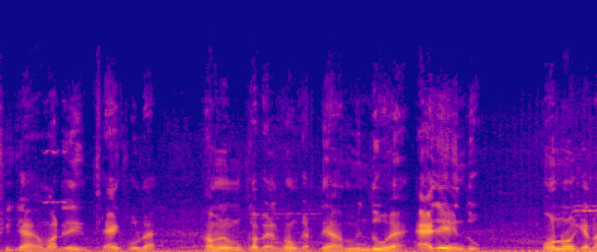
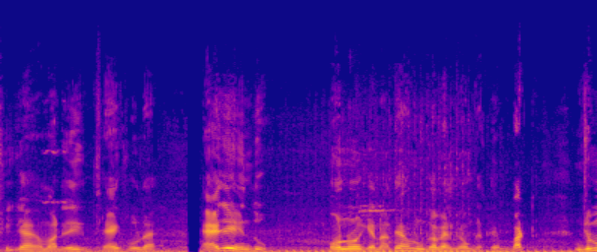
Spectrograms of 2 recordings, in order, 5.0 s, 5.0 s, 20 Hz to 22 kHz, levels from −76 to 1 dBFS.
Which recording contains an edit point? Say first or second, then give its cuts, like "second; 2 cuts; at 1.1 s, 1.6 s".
second; 1 cut; at 1.6 s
